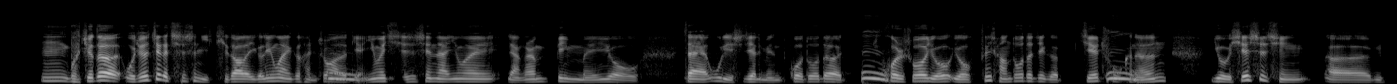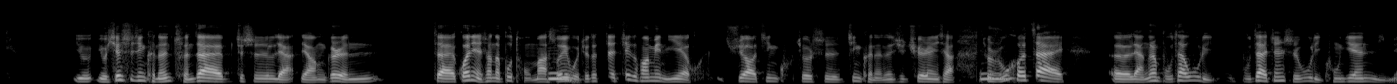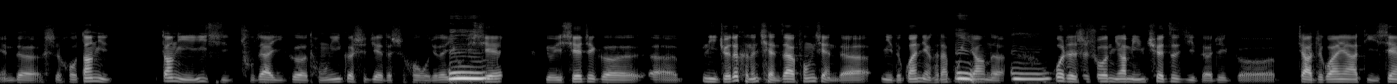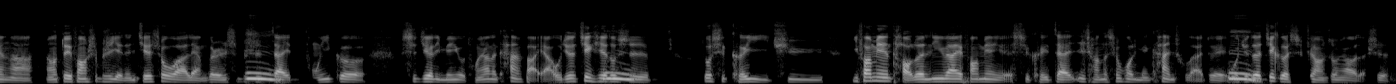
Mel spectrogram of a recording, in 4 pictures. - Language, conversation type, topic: Chinese, advice, 我们如何在关系中共同明确未来的期望和目标？
- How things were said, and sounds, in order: other background noise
